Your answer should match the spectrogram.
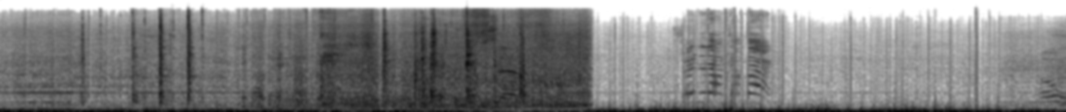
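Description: Strong wind buffeting the microphone as a low rumble, with knocks from handling the camera. A faint steady hum runs under it until the sound changes abruptly about six seconds in.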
